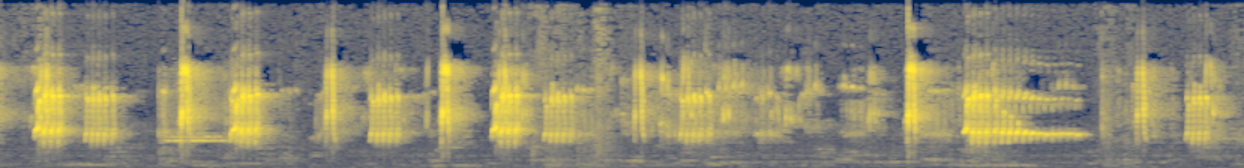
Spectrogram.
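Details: Squirrel giving loud chirps, a near-continuous string of sharp high bursts, one longer trilled chirp late on, with soft background rumble between calls.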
